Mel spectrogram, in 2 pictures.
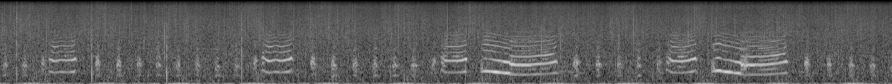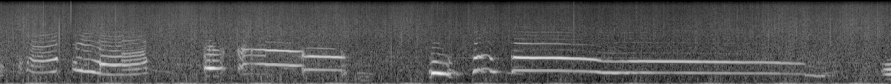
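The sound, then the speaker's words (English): A hen cackles in quick, repeated bursts at a hen roost while several roosters crow over one another, their long drawn-out calls rising and trailing off near the end. The barnyard chorus is fairly loud. “A hen cackling with a rooster chorus.”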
